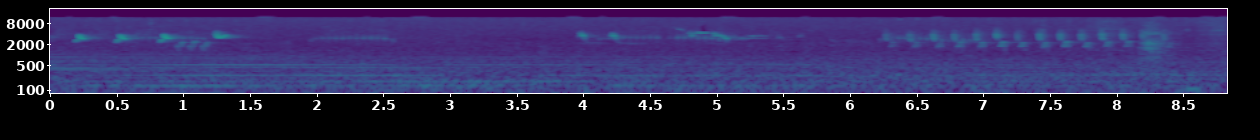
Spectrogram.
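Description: Faint birdsong: a few quick chirps at the start and again about four seconds in, then a fast trill of repeated notes near the end. The last held notes of soft music fade away in the first couple of seconds.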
